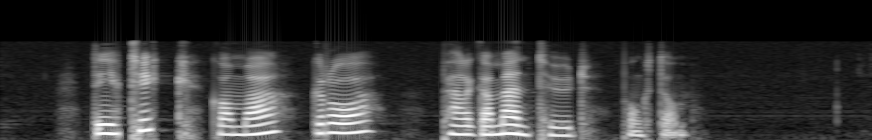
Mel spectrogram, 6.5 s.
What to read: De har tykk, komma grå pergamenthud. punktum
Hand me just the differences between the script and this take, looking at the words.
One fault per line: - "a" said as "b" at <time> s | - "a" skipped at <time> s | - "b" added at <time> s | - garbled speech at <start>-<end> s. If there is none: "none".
- "har" skipped at 0.8 s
